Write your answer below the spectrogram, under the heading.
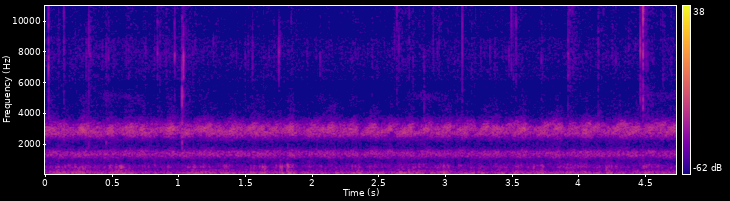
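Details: A frog chorus heard as a nature sound, with a steady, unbroken droning trill in two high bands and scattered faint clicks and crackles below.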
